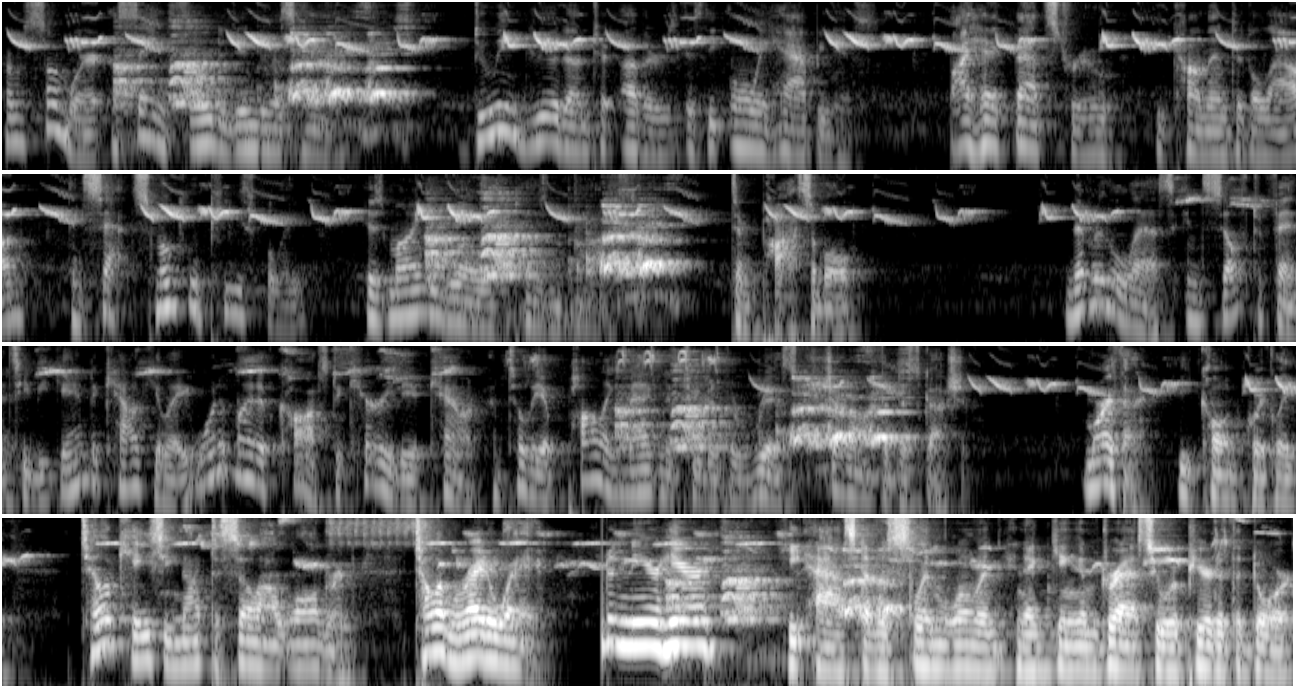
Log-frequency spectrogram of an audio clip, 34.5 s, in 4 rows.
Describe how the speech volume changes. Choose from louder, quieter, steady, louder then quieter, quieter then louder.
louder.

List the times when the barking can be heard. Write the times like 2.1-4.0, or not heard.
0.7-2.8, 11.4-13.2, 21.3-23.4, 30.3-31.9.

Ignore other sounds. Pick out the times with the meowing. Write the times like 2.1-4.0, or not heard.
not heard.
